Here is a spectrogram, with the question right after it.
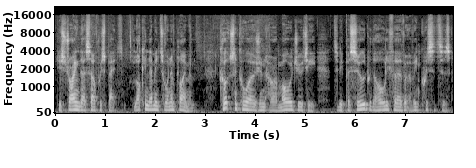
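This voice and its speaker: A man's voice: mid-range voice, darkish tone, husky. A man reading formal, scripted narration as the narrator in a radio play rehearsal.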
